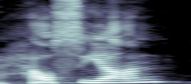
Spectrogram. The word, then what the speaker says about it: halcyon: But do you remember the I don't know how to pronounce this word, halcyon? Am I doing that right? Mm-hmm. Young Chomsky gave it a snort, but I was right.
